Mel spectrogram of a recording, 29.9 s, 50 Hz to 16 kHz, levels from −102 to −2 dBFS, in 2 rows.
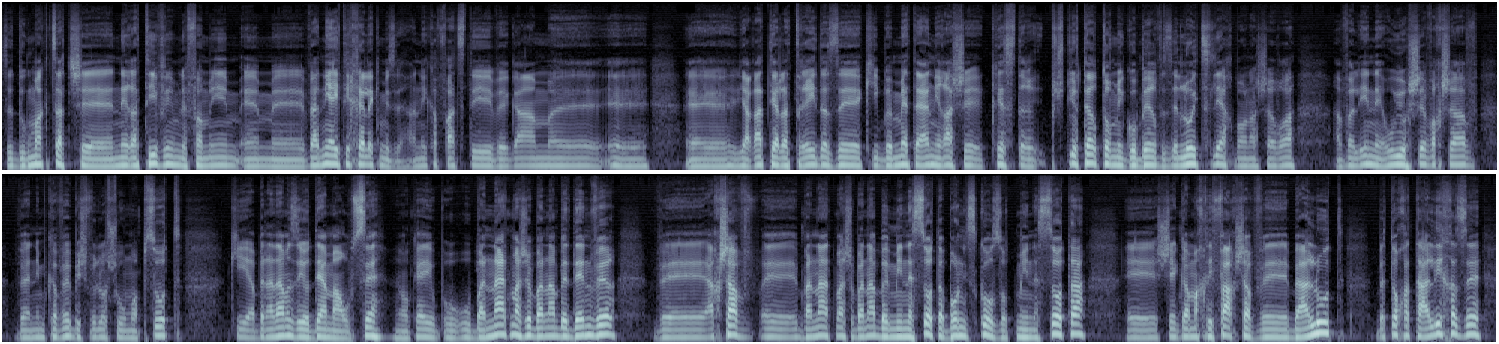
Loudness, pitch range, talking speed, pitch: -30 LUFS, 120-140 Hz, 150 wpm, 125 Hz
